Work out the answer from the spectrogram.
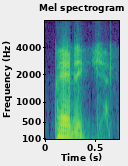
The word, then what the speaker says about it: panic: air did something horrible panic so this is related to Portuguese exactly that way so it's that the first syllable is strongest and we don't say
